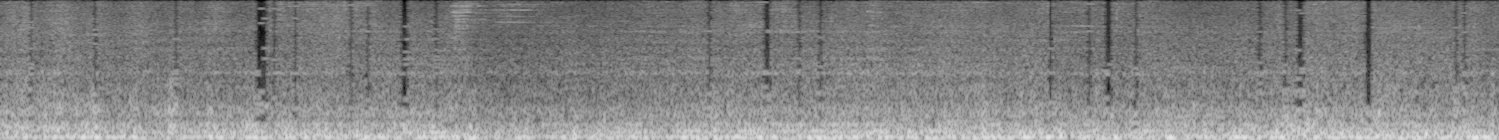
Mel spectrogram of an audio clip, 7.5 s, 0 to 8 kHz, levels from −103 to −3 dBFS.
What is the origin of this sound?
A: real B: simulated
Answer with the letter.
A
